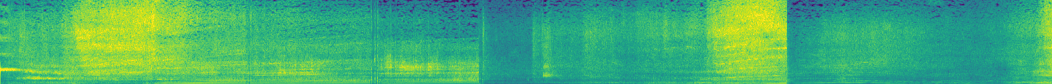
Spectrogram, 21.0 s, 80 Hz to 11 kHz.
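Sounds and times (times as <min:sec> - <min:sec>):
tyre squeal: 0:00.0 - 0:03.6, 0:14.1 - 0:15.8
rally car engine accelerating: 0:01.7 - 0:09.6.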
